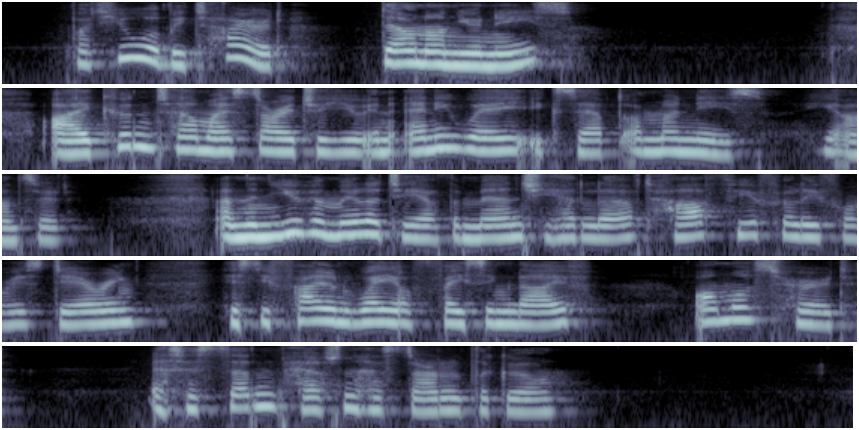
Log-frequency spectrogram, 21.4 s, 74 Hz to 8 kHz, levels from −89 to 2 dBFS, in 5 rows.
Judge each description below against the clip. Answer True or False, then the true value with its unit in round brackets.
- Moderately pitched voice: False (220 Hz)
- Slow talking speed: False (160 wpm)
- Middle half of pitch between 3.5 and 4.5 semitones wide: False (2.4 semitones)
